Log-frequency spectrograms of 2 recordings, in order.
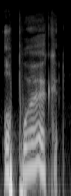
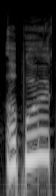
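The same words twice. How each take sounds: First: A crack in the voice mid-word. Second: Squeaky high retake of Upwork; high-pitched redo. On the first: Real, not acted. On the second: Shown as a demonstration. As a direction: say Upwork much higher, with a rise. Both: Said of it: "Oh, my voice broke there".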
